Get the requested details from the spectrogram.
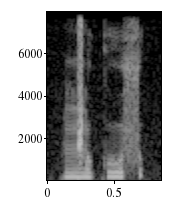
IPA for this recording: ŋ͡ǁ u k u s

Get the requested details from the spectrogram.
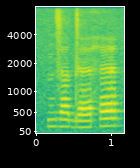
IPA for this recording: n z ʌ d ɜ h ɜ

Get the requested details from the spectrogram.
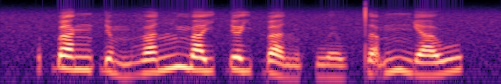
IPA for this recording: ɓ a˧ ŋ ɗ ə˧˩ m v a˨˦ n m a˧ j ɗ ə˧ j ɓ a˧˩ n k w ə̤˨˩ w t̪ a̰˧˥ m ɲ a˨˦ w

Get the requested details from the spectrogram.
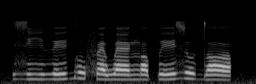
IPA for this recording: z i ð e ɡ o f æ w æ ŋ ɒ p e z o d̪ ɒ

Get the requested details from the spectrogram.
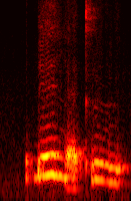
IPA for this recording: ɓ e ŋ ɛ̰ kʼ ʉ

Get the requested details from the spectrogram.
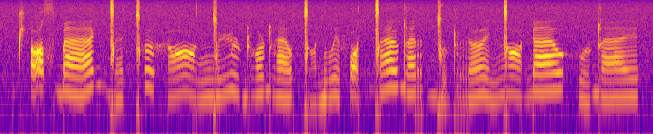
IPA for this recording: t͡ʃʼ ɑ̰˨˦ s ɓ æː˨˩˦ ɡ ɡ͡ǀ ɛ˩ ǀʰ ɵ˦˨ x ɑː˩˧˩ ŋ͡ǀ yː˩˧˩ ɖʱ ɔ˨˦ ɖʱ æ˨˩˦ o̯ ɡ͡ǀ ɑ˩ ɠ u˩˧˩ e̯ f ɑ̰˦˥ ɡ͡ǀ æː˦˥ ɖ æ˨˦ r ɡ͡ǀ ṵ˨˩˦ ʈ r œː˩˧˩ e̯ ŋ͡ǀ ɑ˦˨ ɠ æː˦˥ o̯ x u˨˩˦ ɖ æ˦˥ e̯

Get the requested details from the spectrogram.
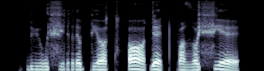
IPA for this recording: ɠ y w fʲ ə r ə pʲ ɒ t͡sʼ ɒ ɗ ɛ t p ə ðˤ y fʲ ɛ

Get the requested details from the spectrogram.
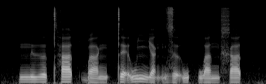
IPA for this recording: n ɨ˧ ə̯ t̪ʰ a˦˥ t̚ ɓ a˨˩ ŋ t̪ ɛ̰˧˥ w ɲ a̰˧˨ ŋ z ə̰ː˧˥ w h w a˧ n x a˦˥ t̚

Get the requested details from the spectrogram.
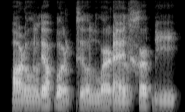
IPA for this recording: ɒ ɽ o l ɾʲ ɒ ɓ o ɭ kʲ o l w ə˞ ɽ ɛ l x ə˞ ɓ i

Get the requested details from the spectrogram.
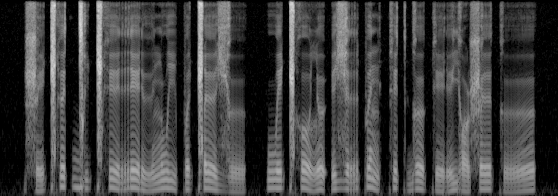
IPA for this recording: ʂ e˩˥ ǁʰ ɘ˥ t ɡ͡ǀ i˥˧ ǁʰ ɪː˥˧ r e˥˧ ɾ ɨː˩˥ n w i˥˩ p ə˥˩ ǁ ɘː˥˧ ʑ ɵ˨˩ | w e˥ ǁʰ o˥˩ l ɵ˥˩ ʔ ɪ˥ ʑ ə˥˧ r p ɘ˥˩ n kː ɪ˥˩ t ɡ ɵː˥˧ k e˨˩ ɾ ɪ˥ j ɔ˨˩ ʂ ɘː˥ k ɵː˩˥

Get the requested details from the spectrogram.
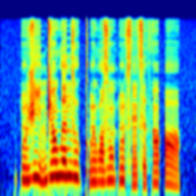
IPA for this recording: p ũ˧ ʒ i˥˩ n d͡ʒ ɑ̃˥ w ɜ˥ n z u˥˩ kʷʼ ɛ̃˧ w ə˧ zˤ ũ˥˩ p ũ˥˩ s ɛ̃˩˥ s ə˩ θ ɑ̃˥ ʔ ɑ˥˩

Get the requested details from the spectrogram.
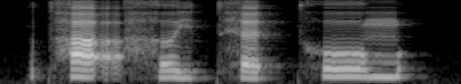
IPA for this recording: t̪ʰ a̰ː˧˨ h ə̤˨˩ j t̪ʰ ɛ˨˩ t̚ t̪ʰ o˧ m

